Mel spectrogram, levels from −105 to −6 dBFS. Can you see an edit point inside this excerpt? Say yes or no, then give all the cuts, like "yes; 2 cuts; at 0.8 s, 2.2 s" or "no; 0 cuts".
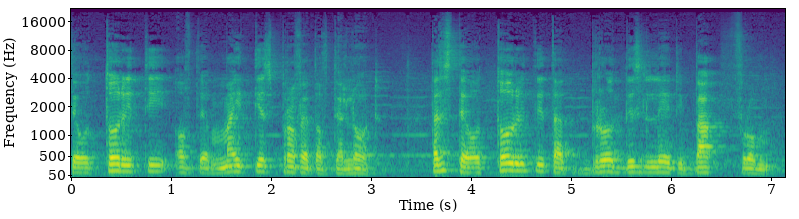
no; 0 cuts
